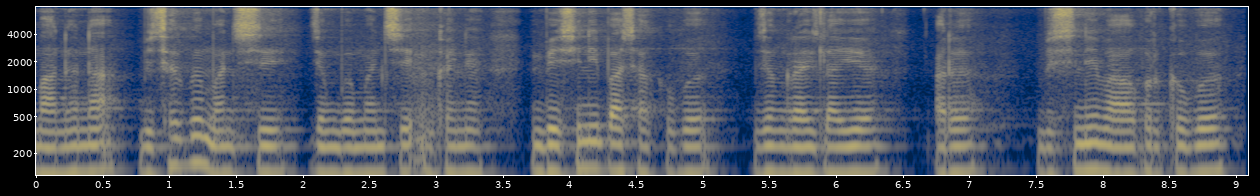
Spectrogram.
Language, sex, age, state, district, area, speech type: Bodo, male, 18-30, Assam, Chirang, rural, spontaneous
